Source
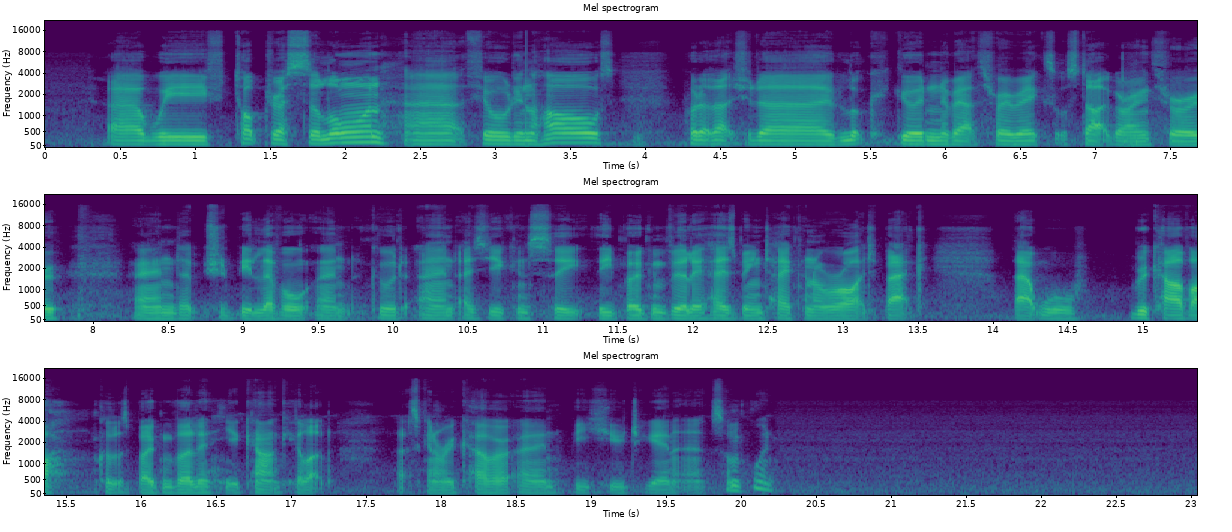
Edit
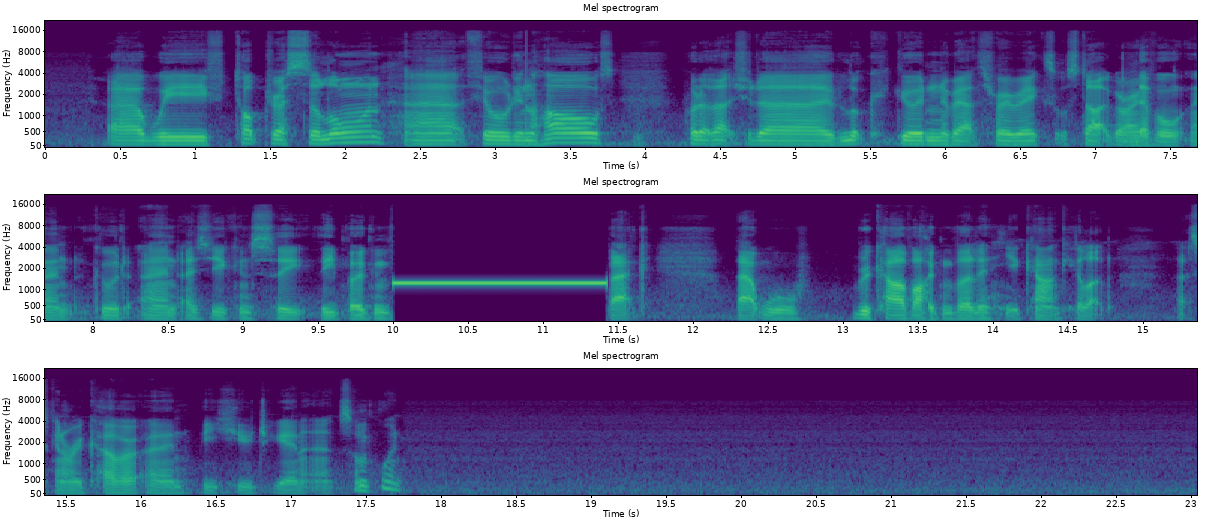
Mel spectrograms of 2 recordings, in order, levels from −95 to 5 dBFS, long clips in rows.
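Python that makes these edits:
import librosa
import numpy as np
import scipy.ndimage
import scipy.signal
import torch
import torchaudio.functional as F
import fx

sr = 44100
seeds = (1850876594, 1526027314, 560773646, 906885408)

y = fx.edit(x, sr, fx.fade_out_to(start_s=1.8, length_s=0.48, floor_db=-10.5),
    fx.cut(start_s=7.29, length_s=1.85),
    fx.bleep(start_s=11.84, length_s=1.43, hz=1260.0, db=-19.0),
    fx.cut(start_s=15.42, length_s=0.63), tone=tone)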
